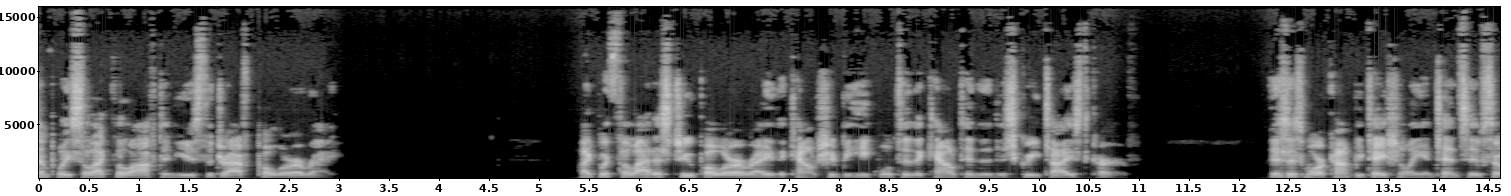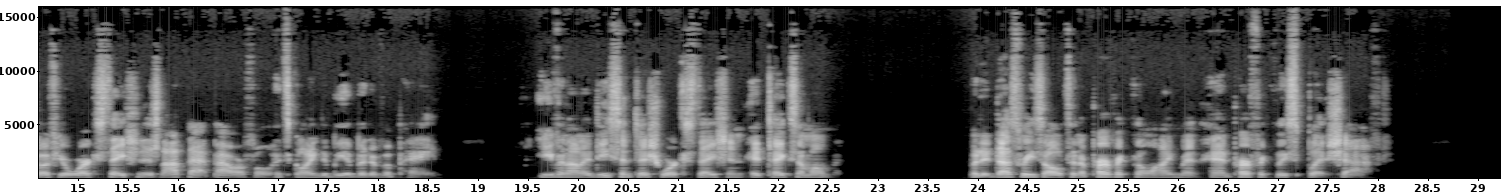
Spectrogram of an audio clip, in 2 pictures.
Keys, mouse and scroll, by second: 3.3 click, 5.0 click, 5.9-6.8 typing, 8.0 click, 10.9 click, 14.0-15.9 scroll down 1, 18.8-19.2 scroll down 1, 21.0 click, 22.0 ctrl+click, 25.1 click.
